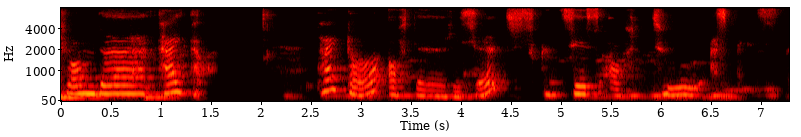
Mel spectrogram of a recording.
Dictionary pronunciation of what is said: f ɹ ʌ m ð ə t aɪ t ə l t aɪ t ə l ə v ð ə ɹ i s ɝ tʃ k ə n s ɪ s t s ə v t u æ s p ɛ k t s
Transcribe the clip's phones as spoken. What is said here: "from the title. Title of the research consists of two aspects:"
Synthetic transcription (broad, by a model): f ɹ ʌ m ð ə t aɪ t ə l t aɪ t ə l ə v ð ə ɹ i s ɝ tʃ k ə n s ɪ s t s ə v t u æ s p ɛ k t s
